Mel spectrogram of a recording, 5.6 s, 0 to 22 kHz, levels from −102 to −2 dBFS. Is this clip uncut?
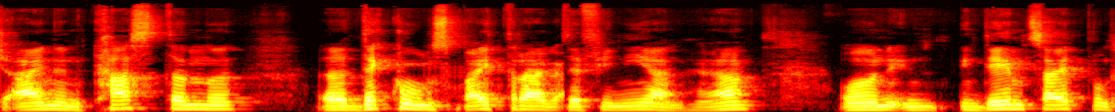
no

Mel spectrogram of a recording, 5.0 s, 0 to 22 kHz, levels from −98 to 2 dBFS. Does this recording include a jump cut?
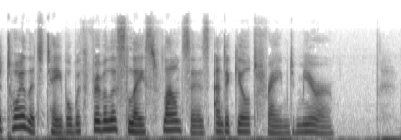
no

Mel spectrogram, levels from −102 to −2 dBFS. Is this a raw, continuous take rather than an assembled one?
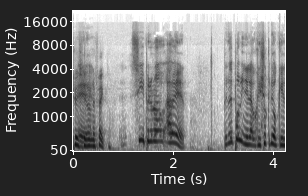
yes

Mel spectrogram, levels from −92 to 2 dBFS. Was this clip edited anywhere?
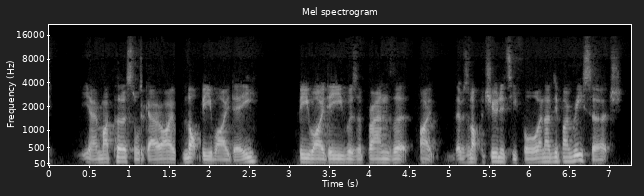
yes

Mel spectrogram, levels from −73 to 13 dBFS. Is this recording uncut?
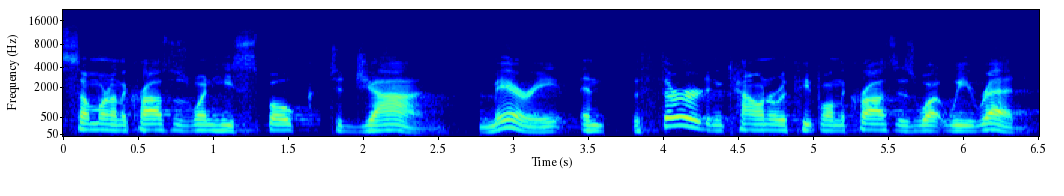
no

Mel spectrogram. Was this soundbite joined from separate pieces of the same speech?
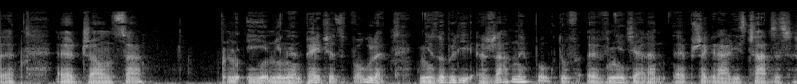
no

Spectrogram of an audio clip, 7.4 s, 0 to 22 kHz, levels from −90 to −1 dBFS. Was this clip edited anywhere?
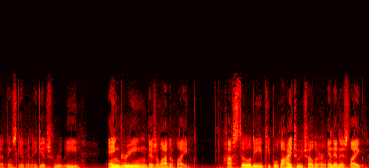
no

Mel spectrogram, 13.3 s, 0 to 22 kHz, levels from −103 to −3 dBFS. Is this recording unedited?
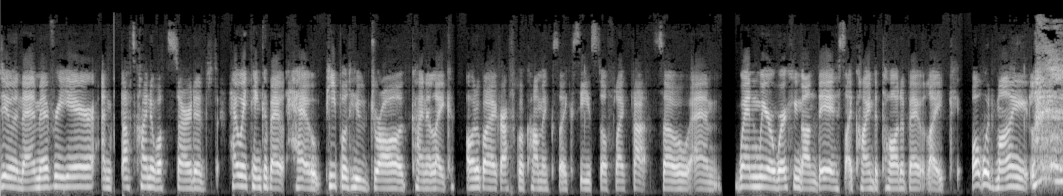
no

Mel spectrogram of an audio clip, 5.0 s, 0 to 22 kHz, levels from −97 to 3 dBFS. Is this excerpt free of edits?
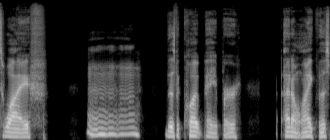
no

